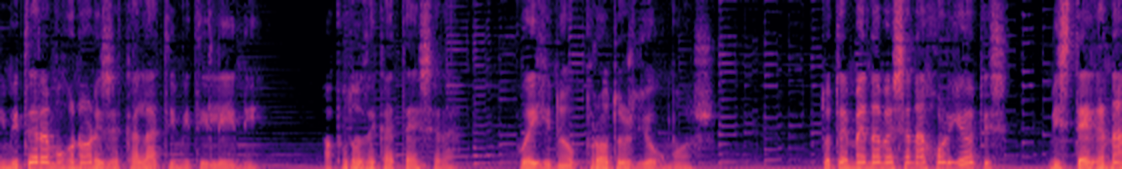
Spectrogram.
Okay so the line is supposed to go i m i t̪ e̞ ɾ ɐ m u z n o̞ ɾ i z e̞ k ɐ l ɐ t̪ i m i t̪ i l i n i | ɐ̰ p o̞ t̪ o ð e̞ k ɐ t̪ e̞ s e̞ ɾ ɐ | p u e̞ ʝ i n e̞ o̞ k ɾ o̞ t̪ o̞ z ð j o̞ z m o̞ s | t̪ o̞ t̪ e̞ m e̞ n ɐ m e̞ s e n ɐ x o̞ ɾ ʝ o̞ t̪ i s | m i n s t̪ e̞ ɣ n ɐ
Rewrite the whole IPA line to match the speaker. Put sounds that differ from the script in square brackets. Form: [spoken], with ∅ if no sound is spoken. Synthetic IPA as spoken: i m i t̪ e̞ ɾ ɐ m u [ɣ] n o̞ ɾ i z e̞ k ɐ l ɐ t̪ i m i t̪ i l i n i | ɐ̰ p o̞ t̪ o ð e̞ k ɐ t̪ e̞ s e̞ ɾ ɐ | p u e̞ ʝ i n e̞ o̞ [p] ɾ o̞ t̪ o̞ z ð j o̞ [ɣ] m o̞ s | t̪ o̞ t̪ e̞ m e̞ n ɐ m e̞ s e n ɐ x o̞ ɾ ʝ o̞ t̪ i s | m i [∅] s t̪ e̞ ɣ n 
